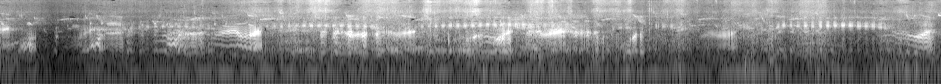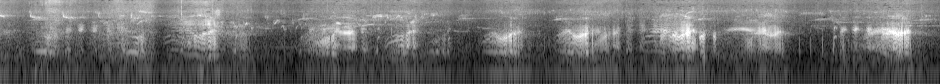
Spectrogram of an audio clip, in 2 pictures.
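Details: Pond frogs in Wiry, Poland, forming a dense rattling chorus that thins into separate croaking bursts repeated every second or so, with faint high bird notes in the background.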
